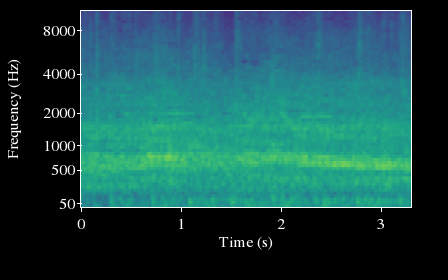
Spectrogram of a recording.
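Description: The Winter Gardens darts crowd cheers through the 2013 World Matchplay final, a continuous, busy wash of voices and whoops with no single voice standing out.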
